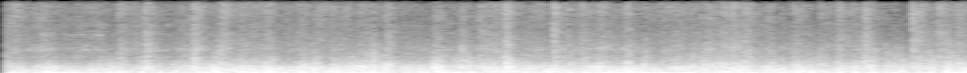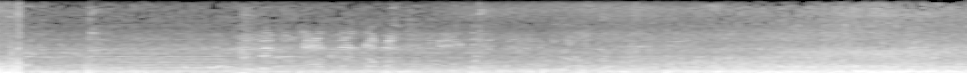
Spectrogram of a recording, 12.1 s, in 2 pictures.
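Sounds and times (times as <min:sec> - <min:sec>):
clickety-clack over rail joints: 0:00.0 - 0:06.8, 0:07.5 - 0:10.0
train wheels rumbling on rails: 0:00.0 - 0:12.0.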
